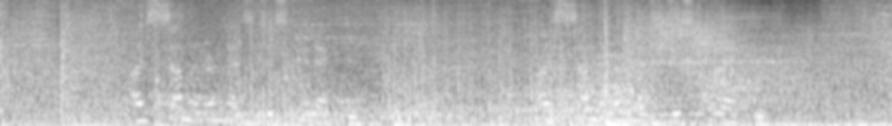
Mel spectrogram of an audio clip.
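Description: Game spell effects crash and blast loudly.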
